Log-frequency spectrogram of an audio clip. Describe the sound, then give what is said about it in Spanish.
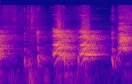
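A person imitates a dog barking, giving several hoarse barks and yips in quick succession that grow louder and fuller toward the end. “yo ahora mismo te hago un sonido de perro y va a ser muy diferente al que él acaba de hacer.”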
